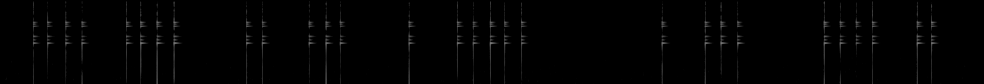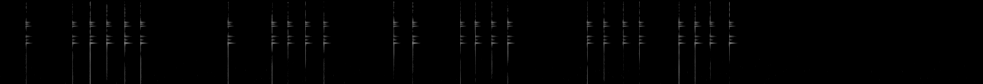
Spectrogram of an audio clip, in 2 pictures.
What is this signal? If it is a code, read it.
Tap code, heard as taps on glass, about 6 knocks a second. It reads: THE CREDIT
